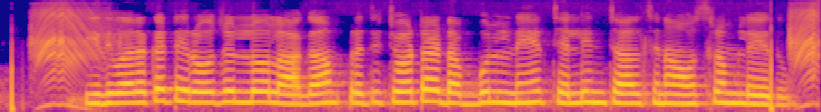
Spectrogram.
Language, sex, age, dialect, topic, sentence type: Telugu, female, 25-30, Central/Coastal, banking, statement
